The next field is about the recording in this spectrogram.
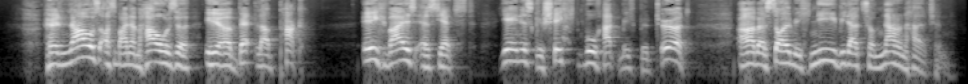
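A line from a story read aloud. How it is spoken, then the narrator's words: Indignant, angry shout. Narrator (German): Da schwoll dem empörten Spannen der Mut, und in der Regung des Augenblicks rief er voll edlen Zornes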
